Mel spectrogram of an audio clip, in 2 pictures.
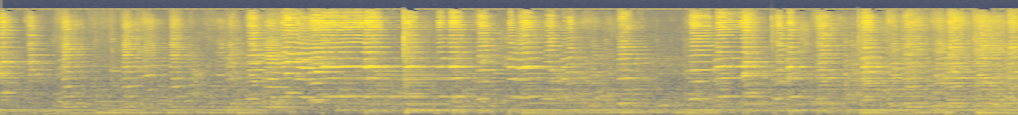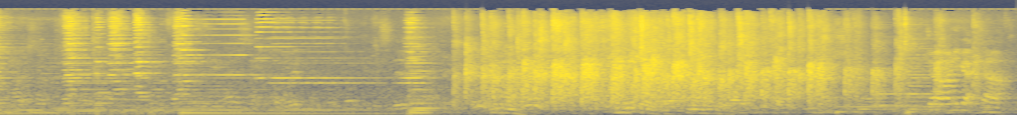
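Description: Guitar with a neck-rack harmonica playing over it, the harmonica holding long notes and chords. The tune stops about fourteen and a half seconds in and is followed by about five seconds of applause.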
